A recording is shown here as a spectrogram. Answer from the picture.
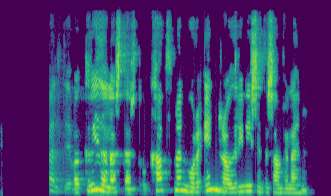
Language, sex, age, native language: Icelandic, female, 40-49, Icelandic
